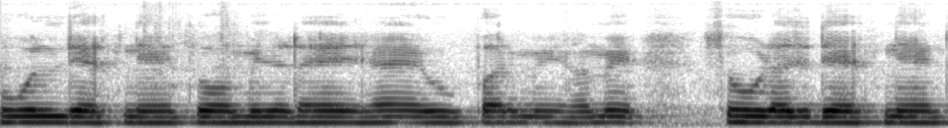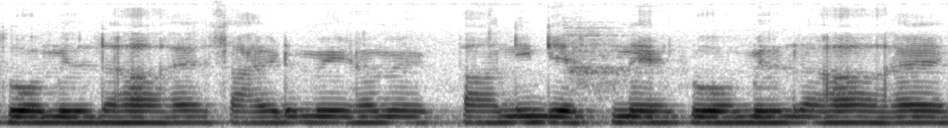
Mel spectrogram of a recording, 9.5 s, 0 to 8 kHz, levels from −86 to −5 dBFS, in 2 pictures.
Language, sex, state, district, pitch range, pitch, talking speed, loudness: Hindi, male, Odisha, Khordha, 135-140 Hz, 135 Hz, 150 wpm, -16 LUFS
